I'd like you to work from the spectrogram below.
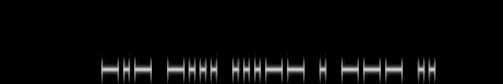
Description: Morse code, heard as a keyed tone, about 23 wpm, 700 Hz. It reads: KB3EOI
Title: USA Call Signs - 6 Characters - 4x Character Spacing - 22wpm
